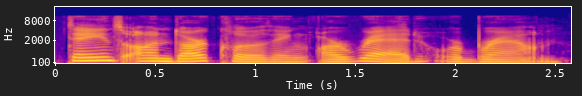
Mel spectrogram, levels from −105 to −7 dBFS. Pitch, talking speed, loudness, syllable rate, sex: 170 Hz, 185 wpm, -17 LUFS, 4.0 syllables/s, female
